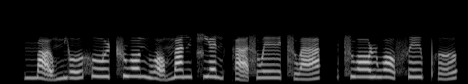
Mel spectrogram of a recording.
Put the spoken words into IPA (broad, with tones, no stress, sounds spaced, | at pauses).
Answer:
m ɑ̰˨˩ ʊ̯ m j o˧˥ ʊ̯ x o˥ ʊ̯ ʈ͡ʂ w ɔ˥ n̪ w ɔ̰˨˩ m a˥ n t͡ɕ j ɛ˥˩ n k ä̰˨˩ s w e˥ ɪ̯ t͡s w ä˧˥ | t͡s w ɔ˥ ɻ w ɔ˥˩ f e˥ ɪ̯ pʰ ɤ˧˥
